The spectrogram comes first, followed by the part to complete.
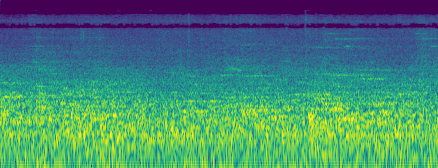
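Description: Steady low rumbling background noise that holds at an even level, with no distinct events standing out.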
